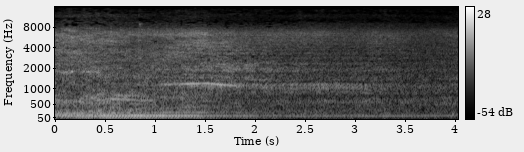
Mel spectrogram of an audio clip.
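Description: Heavy trucks rumble along the road, their diesel engines growling.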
